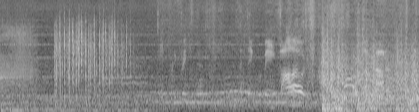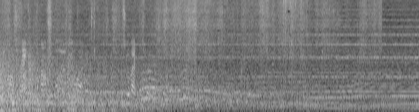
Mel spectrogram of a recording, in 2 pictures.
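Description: Background music with a sudden loud rumbling boom about six and a half seconds in, dying away over several seconds.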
